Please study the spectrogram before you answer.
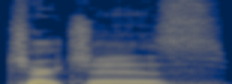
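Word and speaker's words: CHVRCHES: have worked but yeah churches pronounced churches scottish synth pop group been around since like 2013-ish or so or 2011.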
